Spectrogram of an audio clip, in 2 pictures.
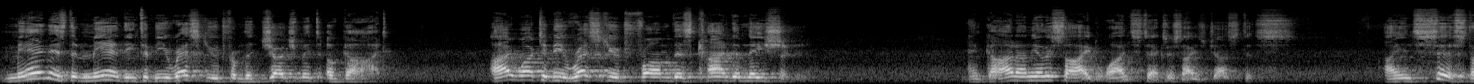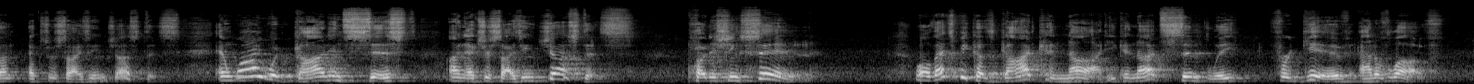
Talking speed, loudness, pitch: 115 wpm, -19 LUFS, 180 Hz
